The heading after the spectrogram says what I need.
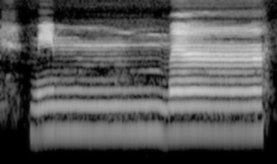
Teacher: میم ادا کرتے وقت ناک کے بانسے یعنی جڑ سے اس کی آواز نکلتی ہے، گنہ کی سی آواز نکلتی ہے، اور اسی سے حروف میم غنہ ادا ہوتا ہے۔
